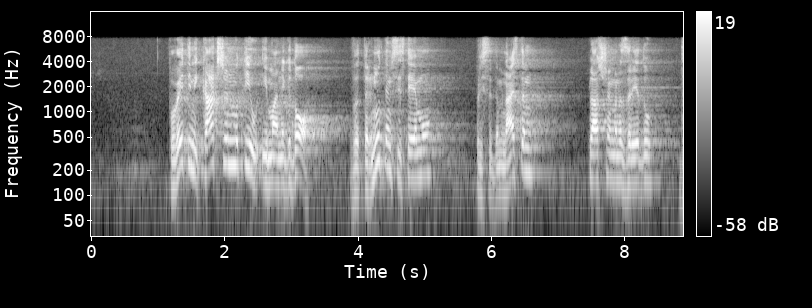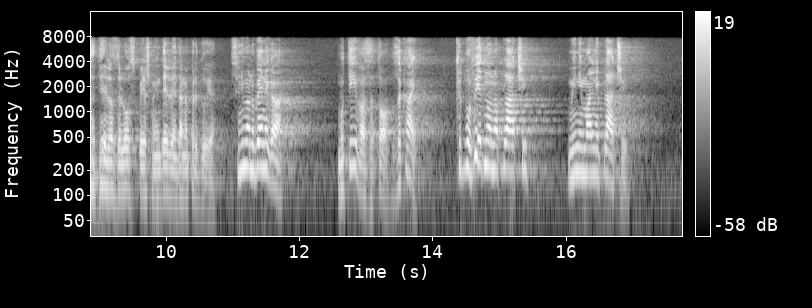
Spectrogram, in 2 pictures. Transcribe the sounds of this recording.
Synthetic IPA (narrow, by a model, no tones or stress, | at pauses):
pɔʋejt̪ɛmikaːkʃənmɔt̪iwimanɛɡd̪o | ʋət̪ɾɛnut̪nɛmsist̪eːmu | pɾisɛd̪əmnajst̪ɛm | plaːt͡ʃnɛmɾazɾeːd̪ud̪ad̪eːlazɛloːuspeːʃnɔind̪eːlad̪anɐpɾɛd̪ṵːjɛ̰sɛniːmanɔbɛnɛɡa | mɔt̪iːʋazat̪o̰zakajkɛɾboʋeːd̪nɔnaplaːt͡ʃi | minimaːlniplaːt͡ʃḭ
